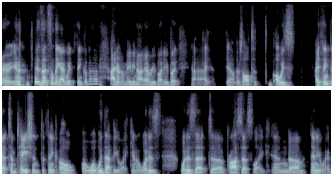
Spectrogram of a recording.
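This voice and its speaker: A man in his fifties hosting a casual interview, talking in a rambling, tangent-prone way. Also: medium pitch. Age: 50s. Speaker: interview host.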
